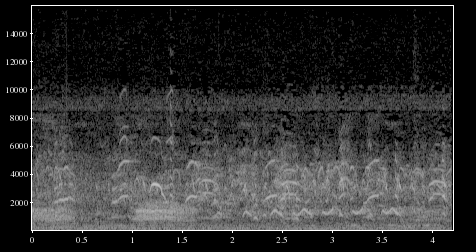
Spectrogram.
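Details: Wild black-tailed godwits gathered in a large flock on a lake. Many birds call at once in a dense, overlapping chatter of short nasal notes that rise and fall, continuing throughout.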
